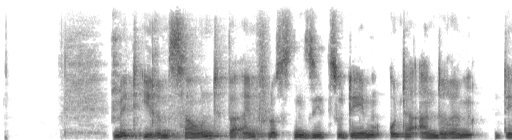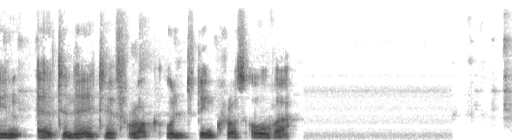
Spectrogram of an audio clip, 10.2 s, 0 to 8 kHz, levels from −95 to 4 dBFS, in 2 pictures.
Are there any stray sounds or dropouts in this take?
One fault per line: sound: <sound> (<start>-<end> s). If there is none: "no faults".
no faults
